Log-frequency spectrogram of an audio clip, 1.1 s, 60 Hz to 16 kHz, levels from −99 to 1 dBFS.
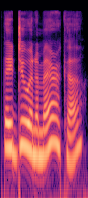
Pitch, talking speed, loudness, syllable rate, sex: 235 Hz, 215 wpm, -16 LUFS, 6.9 syllables/s, female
